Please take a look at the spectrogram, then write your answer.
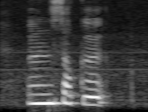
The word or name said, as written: unsoku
